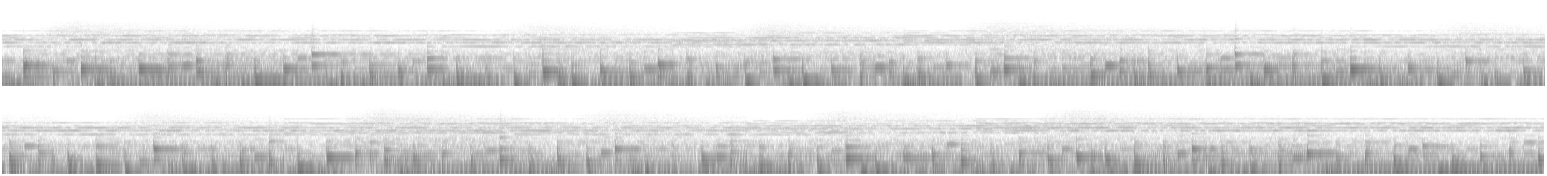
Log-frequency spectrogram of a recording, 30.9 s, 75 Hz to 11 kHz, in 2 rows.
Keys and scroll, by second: 2.0 ctrl+h, 5.4 s, 6.4 shift+., 7.8 b, 9.2 Return.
